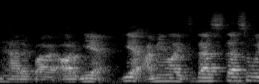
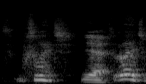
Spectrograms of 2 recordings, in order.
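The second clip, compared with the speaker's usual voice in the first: soft, hushed whisper; 7 semitones higher, 6 dB quieter than usual. Describing how people now talk about the switch: imitating people whispering. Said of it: "people whispering".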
